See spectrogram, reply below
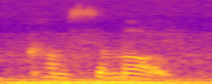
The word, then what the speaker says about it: Komsomol: As I fell in already, I was 13, so I was already, the name of the party is called Komsomol. – How would you spell that? – Komsomol.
